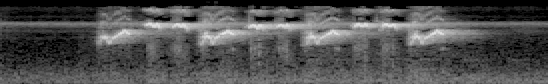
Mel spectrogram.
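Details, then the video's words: Gelatik batu, or cinereous tit, after its moult gives a lively series of chirpy whistled notes alternating high and lower pitches, about a dozen in under two seconds, against a faint steady high tone. "GELATIK BATU GACOR ‼️ KICAU GELATIK BATU SETELAH MABUNG"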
